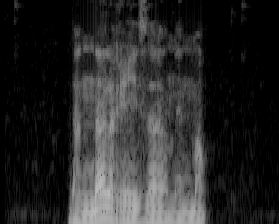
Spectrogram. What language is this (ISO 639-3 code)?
bre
